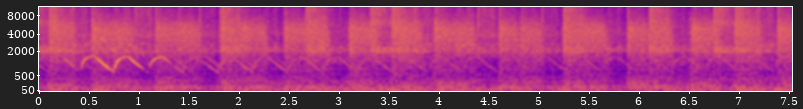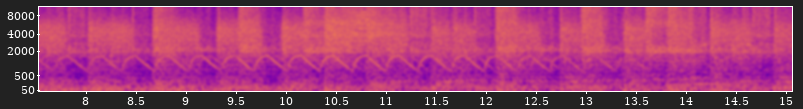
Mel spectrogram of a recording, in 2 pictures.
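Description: An emergency-vehicle siren in fast yelp mode, about three rising-and-falling sweeps a second, clearest at the start, fading, then coming back from about halfway. Background music plays under it throughout.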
